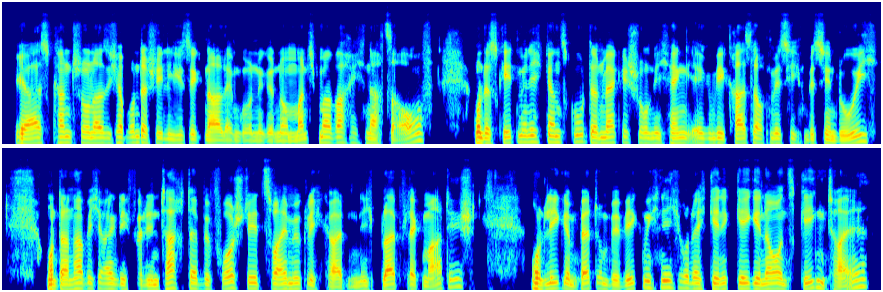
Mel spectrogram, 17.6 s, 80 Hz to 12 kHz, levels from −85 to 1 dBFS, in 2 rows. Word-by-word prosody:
Ja, 110 +1 +4
es 120 - -3
kann 130 0 0
schon 120 -1 -1
also, 120 0 +1
ich 125 - -5
habe 125 0 0
unterschiedliche 110 -6 0
Signale 95 -1 +1
im 90 - -7
Grunde 90 0 -5
genommen. 85 0 -2
Manchmal 120 +5 0
wache 125 -2 0
ich 110 -1 -15
nachts 105 -4 -2
auf - - -2 0.4
und 125 -2 +5
es 110 - +1
geht 125 +2 +1
mir 140 0 -1
nicht 140 -1 -2
ganz 135 -3 0
gut. 145 -1 -5
Dann 120 -1 +2
merke 125 +1 +3
ich - - -2
schon, 120 -2 -3
ich 115 - -6
hänge 115 0 +2
irgendwie 115 0 -1
kreislaufmäßig 110 -1 -1
'n - - -13
bisschen 100 -2 0
durch. 125 +11 -1 0.4
Und - - +4
dann 110 +2 +3
habe 130 +1 +2
ich 130 +1 -4
eigentlich 115 -3 -1
für 115 - -3
den 105 0 0
Tag, 135 +4 +2
der 125 -2 0
bevorsteht, 130 +3 -1
2 120 0 +3
Möglichkeiten: 95 -7 -1
Ich 100 - -7
bleibe - - +3
phlegmatisch 170 +1 0 0.6
und 125 -3 +4
liege 130 0 +3
im 100 -5 0
Bett 130 +4 +2
und 115 -3 -5
bewege 110 +3 +1
mich 145 -4 -1
nicht 155 -2 -1
oder 135 -2 -1
ich 115 - -3
gehe 120 -1 +4
ne 125 - -1
gehe 125 0 +3
genau 120 +1 +4
ins 115 - -4
Gegenteil 135 - 0
120 Hz, 225 wpm, -26 LUFS, 105-130 Hz, 0.6 s, und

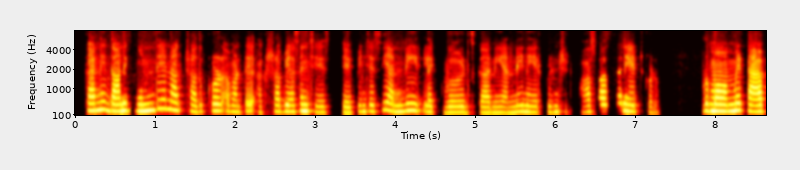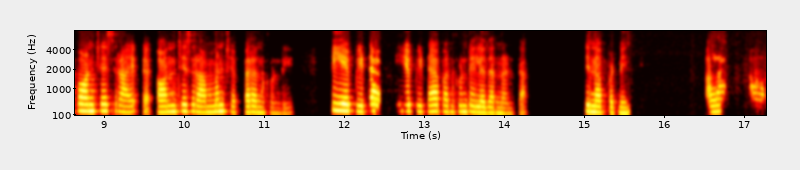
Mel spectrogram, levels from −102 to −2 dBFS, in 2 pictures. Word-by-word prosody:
కానీ, 250 +3 +4
దానికి 235 +1 +5
ముందే 255 +6 +6
నాకు 260 -1 -1
చదువుకోవడమంటే 215 - -4 0.2
అక్షరాభ్యాసం 215 +3 +1
చేసి 195 -1 -12 0.2
చేపించేసి 215 +6 -7
అన్నీ 220 +4 0 0.2
లైక్ 200 -1 -8
వర్డ్స్ 190 -1 -6
గానీ 185 0 -6
అన్నీ 190 +3 -5
నేర్పించి, 200 +1 -10 0.2
ఫాస్ట్ 205 +1 -10
ఫాస్ట్‌గా 225 +3 -4
నేర్చుకోవడం. 210 -5 -6 0.5
ఇప్పుడు 240 +2 0
మా - - +11
మమ్మీ, 235 +3 +7
ట్యాప్ 215 +1 +5
ఆన్ 230 0 +6
చేసి 235 0 -2
రాయ్ 195 -1 -5
ఆ - - -10 0.2
ఆన్ 205 +2 -1
చేసి 230 0 -1
రమ్మని 205 +4 0
చెప్పారనుకోండి, 185 -3 -8 0.5
టీ-ఏ-పీ 235 -4 +5
ట్యాప్, 225 -2 +3
టీ-ఏ-పీ 225 -1 -7
ట్యాప్ 220 0 0
అనుకుంటా 210 +1 -6
ఎళ్ళేదాన్నంట 180 -3 -6 0.8
చిన్నప్పటి 195 -3 0
నించి. 180 +2 -7 0.9
అలా. 215 +2 -3 0.4
ఆ! - - -14
210 Hz, 135 wpm, -20 LUFS, 195-230 Hz, 0.9 s, మా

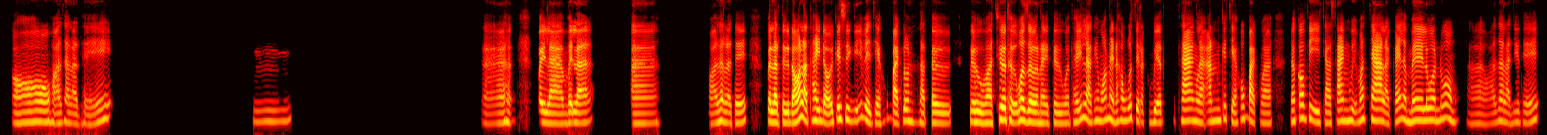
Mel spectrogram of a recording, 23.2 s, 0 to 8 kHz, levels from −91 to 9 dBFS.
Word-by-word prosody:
Ồ, 195 +2 0
hóa 180 -3 -4
ra 190 -1 -5
là 170 -2 -6
thế. 190 +10 -7 2.1
Ừm. 210 +2 -15 2.8
À, 180 +1 -6 0.4
vậy 195 -1 +5
là 180 -1 +2
vậy 190 +2 +1
là 190 +2 +2 0.6
à, 180 0 -5 0.7
hóa 180 +1 -5
ra 220 - +3
là 185 -2 -2
thế. 185 +4 -2 0.3
Vậy 205 - +6
là 195 - +9
từ 190 -1 +1
đó 185 +2 +8
là - - +7
thay 225 +1 +3
đổi 190 -3 +2
cái 240 - +4
suy 240 -1 -2
nghĩ 215 +4 -6
về 230 -7 +1
chè 180 0 -3
khúc 240 +9 -22
bạch 225 - +3
luôn, 215 -2 -1
là 180 - -2
từ 180 -1 -2 0.3
từ 200 -2 +3
mà 185 0 +2
chưa 235 +5 +5
thử 205 -5 +1
bao 230 +3 +6
giờ 205 -2 +5
này, 185 -1 -1
từ 180 +1 -4
mà 185 - -5
thấy 205 +5 -2
là 255 -6 +2
cái 220 +3 -6
món 225 +2 -2
này 235 -3 +1
nó 195 - -4
hông 225 0 -3
có 250 - -1
gì 225 - 0
đặc 195 - -9
biệt 190 0 -2 0.2
sang 220 0 +5
là 195 - 0
ăn 210 +3 -2
cái 255 - -6
chè 200 -6 -5
khúc 245 +6 -6
bạch 205 -4 0
mà 180 -1 -5 0.3
nó 210 - -2
có 265 +4 +2
vị 215 -7 -2
trà 190 -2 -4
xanh, 215 +3 +1
vị 215 -4 -5
matcha 230 0 +4
là 195 - -1
cái 210 +6 -2
là 235 - -1
mê 220 +2 +2
luôn, 230 0 -1
đúng 265 - -3
không? 235 -6 -4
À, 175 -2 -15
hóa 175 +2 -14
ra 220 +2 -4
là 190 -3 -6
như 195 +3 -11
thế. 195 +6 -8
200 Hz, 210 wpm, -22 LUFS, 185-220 Hz, 2.8 s, là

